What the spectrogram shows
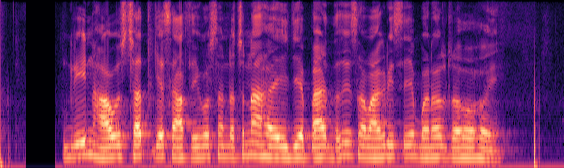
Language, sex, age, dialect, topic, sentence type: Magahi, male, 25-30, Southern, agriculture, statement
